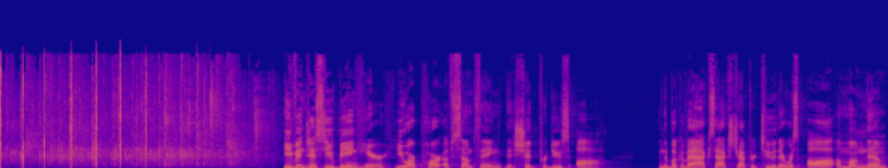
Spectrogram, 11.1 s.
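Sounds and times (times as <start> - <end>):
audience applause: 0.0 - 3.4
speech: 3.6 - 7.6, 8.2 - 11.1.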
